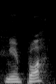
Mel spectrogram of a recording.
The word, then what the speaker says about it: Mirepoix: Mirepoix.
